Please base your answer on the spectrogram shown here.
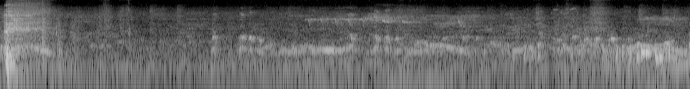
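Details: A black female Indian Fantail domestic pigeon gives low, soft, rolling coos in quick repeated bursts, with faint higher chirps from other birds behind.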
